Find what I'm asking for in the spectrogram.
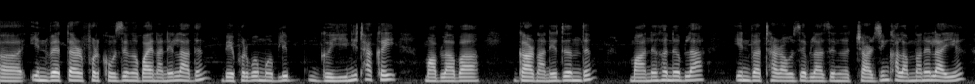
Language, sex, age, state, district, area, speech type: Bodo, female, 30-45, Assam, Udalguri, urban, spontaneous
